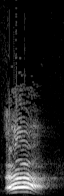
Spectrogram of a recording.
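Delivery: put-on high, loud "Ah!" like a kid's boo; sudden high-pitched kid yell; kid's startling yell. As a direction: burst out yelling to scare someone. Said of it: "but a kid version".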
